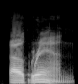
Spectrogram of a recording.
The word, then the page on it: outran: American English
